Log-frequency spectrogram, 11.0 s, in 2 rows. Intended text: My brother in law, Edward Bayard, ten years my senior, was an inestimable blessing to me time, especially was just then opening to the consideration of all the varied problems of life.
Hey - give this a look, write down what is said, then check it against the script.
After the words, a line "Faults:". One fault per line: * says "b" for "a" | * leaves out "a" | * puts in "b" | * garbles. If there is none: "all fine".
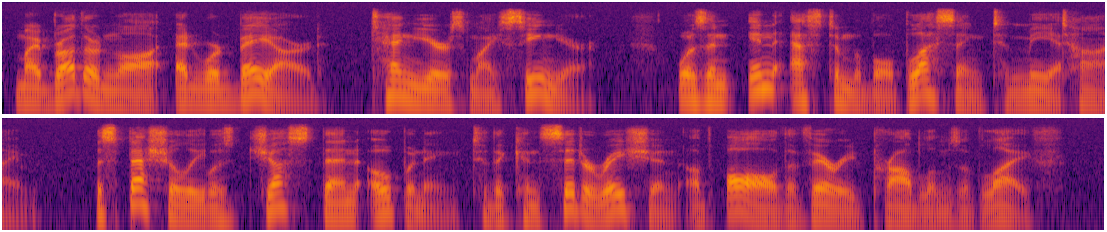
My brother in law, Edward Bayard, ten years my senior, was an inestimable blessing to me time, especially was just then opening to the consideration of all the varied problems of life.
Faults:
all fine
